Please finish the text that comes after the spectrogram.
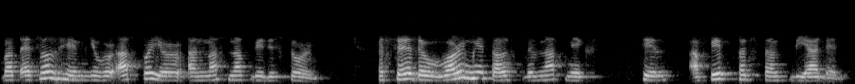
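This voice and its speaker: A woman's voice: mid-range voice, unhurried, phone-quality sound, close to an everyday voice. A woman playing a loyal, worried servant who speaks formally and deferentially in a stage drama. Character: loyal, worried servant bearing messages to the master. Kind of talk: amateur stage-play dialogue, formal archaic English.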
